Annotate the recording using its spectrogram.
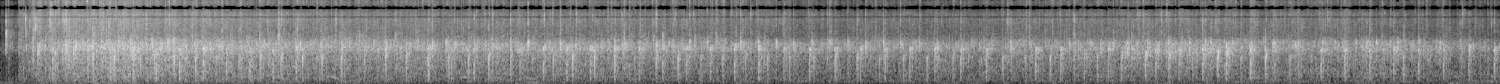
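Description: Audience applauding a string orchestra's finished piece: the clapping breaks out right as the final chord dies away, is loudest in the first few seconds, and then holds steady.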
